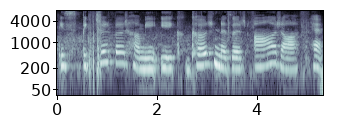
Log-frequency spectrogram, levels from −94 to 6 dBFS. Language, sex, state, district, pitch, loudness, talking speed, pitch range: Hindi, female, Punjab, Fazilka, 215 Hz, -13 LUFS, 110 wpm, 190-250 Hz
